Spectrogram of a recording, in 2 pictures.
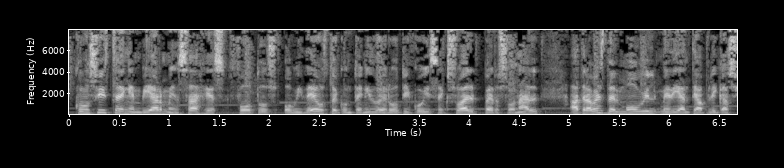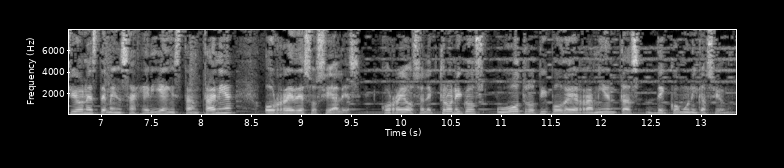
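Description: A man's voice: mid-range voice, animated, moderate pace, hardly any pauses. A male podcast co-host with a Cuban accent. His voice sits in the middle range, with light music underneath. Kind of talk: podcast talk and spot narration.

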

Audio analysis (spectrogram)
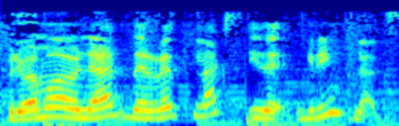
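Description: A woman's voice: on the high side, moderate pace, faint music behind. A young adult woman with a Chilean accent and a sore throat, co-hosting a casual, slangy podcast chat over a video call. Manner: informal, slangy. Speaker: podcast host. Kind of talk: casual chat among friends.

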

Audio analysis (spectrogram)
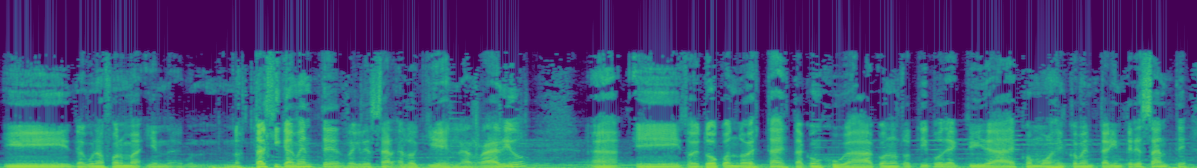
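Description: A man's voice: fairly low pitch, normal speed. A man co-hosting a radio show, talking in a wordy, somewhat formal way with little tag questions. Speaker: radio co-host. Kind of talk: casual radio commentary. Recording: music under the talk.

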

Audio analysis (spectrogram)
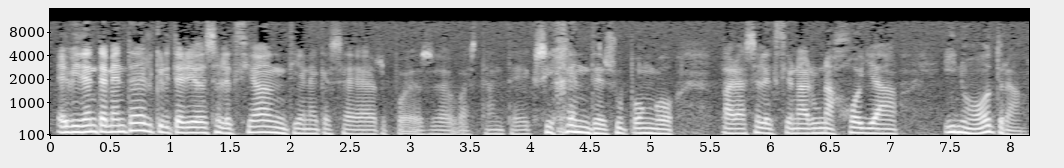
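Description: A male radio interviewer with a Spanish accent from Spain speaks at a middle pitch. He builds his questions hesitantly, in long, wordy phrases. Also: normal speed, a little mellow.

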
